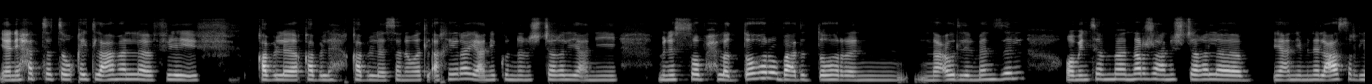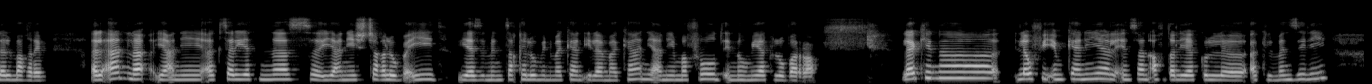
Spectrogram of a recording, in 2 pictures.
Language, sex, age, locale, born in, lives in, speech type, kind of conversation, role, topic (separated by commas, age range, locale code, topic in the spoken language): Arabic, female, 35-39, ar-MA, Morocco, France, conversation, unstructured, none, إنت بتفضل تاكل في البيت ولا في المطاعم، وليه؟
